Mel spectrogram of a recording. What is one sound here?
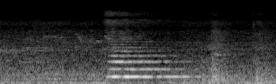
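An arriving train sounds a short horn.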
